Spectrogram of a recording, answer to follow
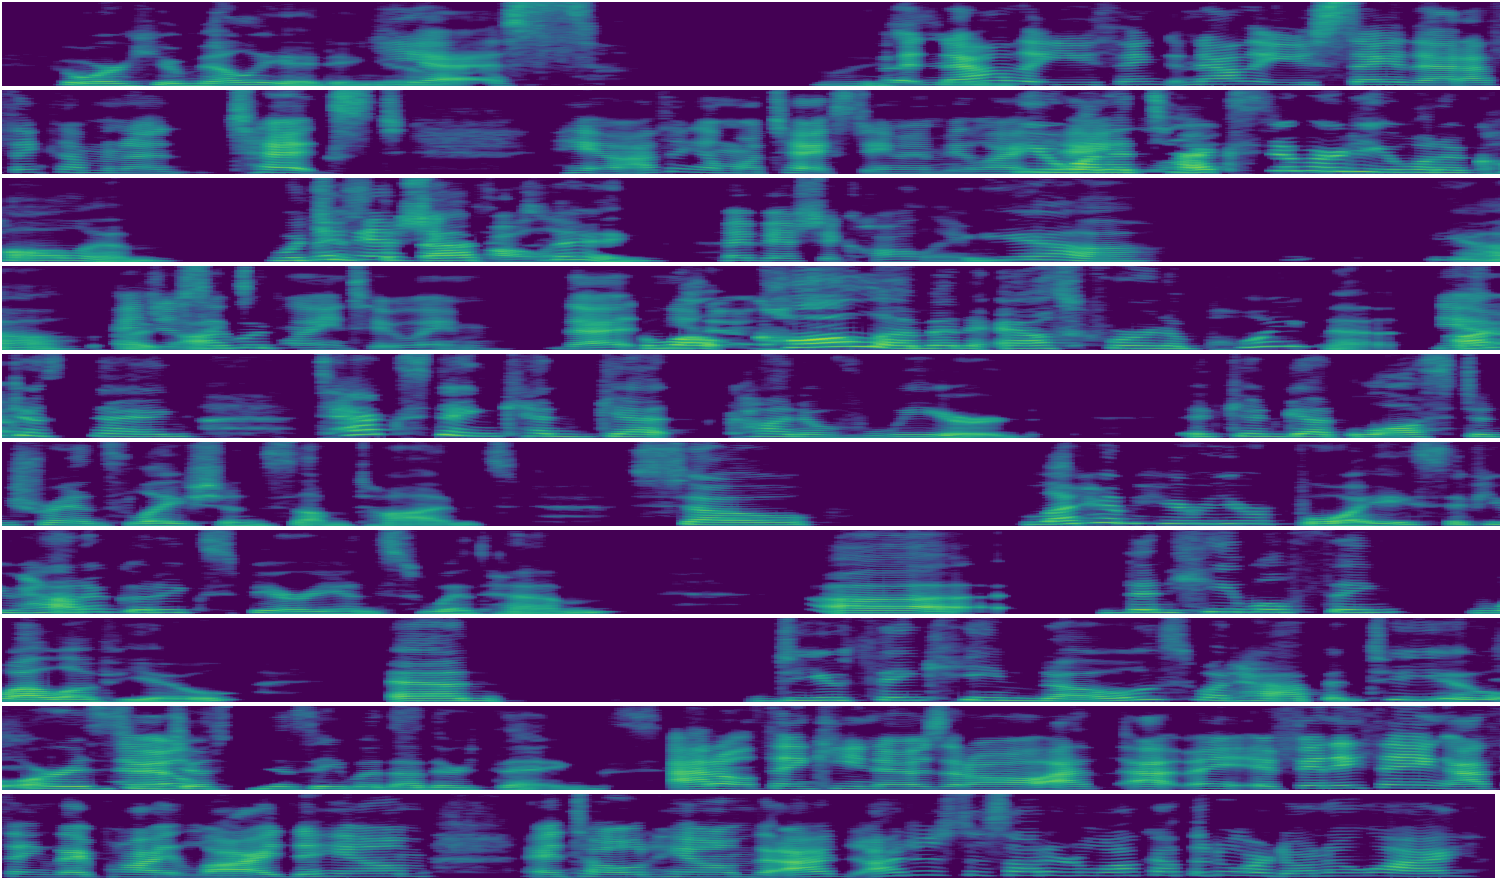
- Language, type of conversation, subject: English, unstructured, What’s your take on toxic work environments?
- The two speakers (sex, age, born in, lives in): female, 50-54, United States, United States; female, 75-79, United States, United States
- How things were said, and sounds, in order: tapping; background speech; other background noise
